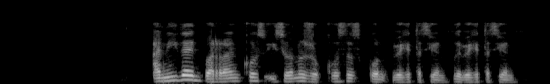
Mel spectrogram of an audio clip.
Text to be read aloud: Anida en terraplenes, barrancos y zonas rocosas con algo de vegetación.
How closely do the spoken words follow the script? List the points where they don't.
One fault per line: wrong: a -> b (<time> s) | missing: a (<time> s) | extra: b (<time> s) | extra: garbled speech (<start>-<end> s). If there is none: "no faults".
missing: terraplenes (2.0 s)
wrong: algo -> vegetación (3.9 s)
